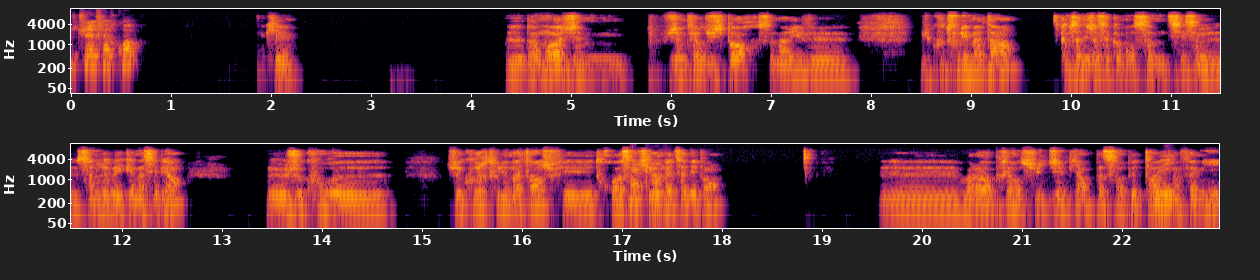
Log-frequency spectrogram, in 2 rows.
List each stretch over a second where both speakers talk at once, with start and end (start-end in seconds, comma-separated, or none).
none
